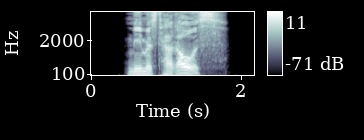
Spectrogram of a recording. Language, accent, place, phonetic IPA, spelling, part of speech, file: German, Germany, Berlin, [ˌnɛːməst hɛˈʁaʊ̯s], nähmest heraus, verb, De-nähmest heraus.ogg
- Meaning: second-person singular subjunctive II of herausnehmen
